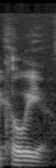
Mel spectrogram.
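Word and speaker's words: CALEA: you say c-a-l-e-a or do you say Calia how do you pronounce it that's who you're accredited through correct yeah I say Kalia Kalia okay so you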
